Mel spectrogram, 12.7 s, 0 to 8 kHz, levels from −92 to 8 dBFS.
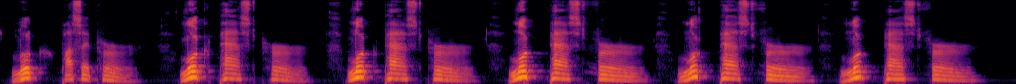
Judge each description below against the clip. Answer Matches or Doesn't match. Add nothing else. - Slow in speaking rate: Matches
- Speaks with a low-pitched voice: Matches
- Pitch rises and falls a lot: Matches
